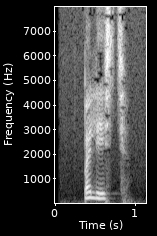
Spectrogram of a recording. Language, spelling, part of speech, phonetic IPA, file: Russian, полезть, verb, [pɐˈlʲesʲtʲ], Ru-полезть.ogg
- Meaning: 1. to climb (up, on to), to scramble 2. to get (into); to thrust the hand (into) 3. to thrust oneself (upon); to intrude (upon)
